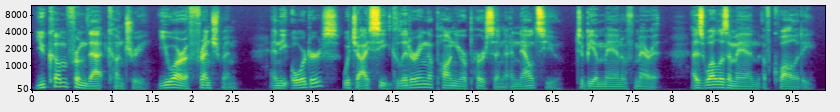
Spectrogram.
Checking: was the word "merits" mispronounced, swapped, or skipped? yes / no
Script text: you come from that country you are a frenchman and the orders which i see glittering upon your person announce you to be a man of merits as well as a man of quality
yes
